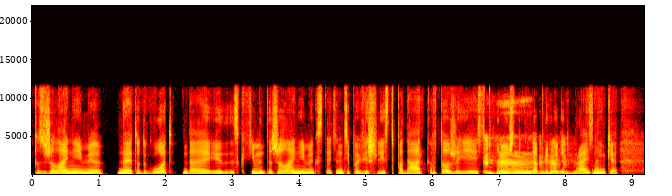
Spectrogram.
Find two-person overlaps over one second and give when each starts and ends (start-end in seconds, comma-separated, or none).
6.8-8.3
